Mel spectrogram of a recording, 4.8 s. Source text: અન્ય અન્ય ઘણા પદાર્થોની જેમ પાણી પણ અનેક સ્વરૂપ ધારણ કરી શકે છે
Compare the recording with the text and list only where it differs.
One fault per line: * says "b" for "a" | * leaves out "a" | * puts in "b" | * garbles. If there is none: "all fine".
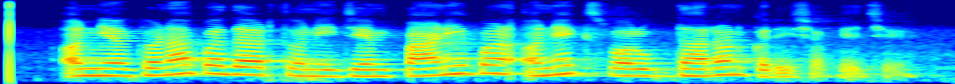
* leaves out "અન્ય"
